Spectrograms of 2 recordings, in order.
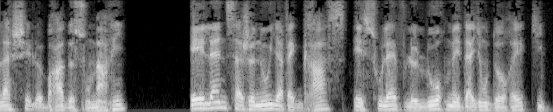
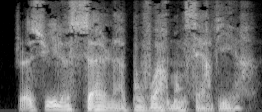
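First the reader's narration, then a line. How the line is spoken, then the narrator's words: Low voice. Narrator (French): dit Hockenberry à voix basse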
